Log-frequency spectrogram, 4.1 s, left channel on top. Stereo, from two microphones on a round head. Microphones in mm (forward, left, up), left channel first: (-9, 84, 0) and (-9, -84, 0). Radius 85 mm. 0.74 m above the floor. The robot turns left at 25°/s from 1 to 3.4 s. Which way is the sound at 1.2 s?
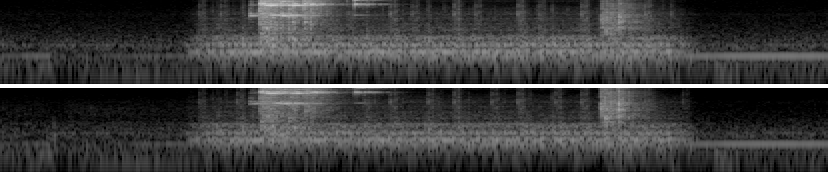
45° left (ahead or behind).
